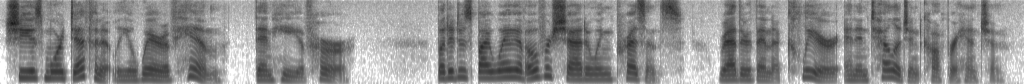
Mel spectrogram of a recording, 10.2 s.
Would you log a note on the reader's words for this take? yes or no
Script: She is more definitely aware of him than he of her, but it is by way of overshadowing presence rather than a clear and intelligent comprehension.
no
